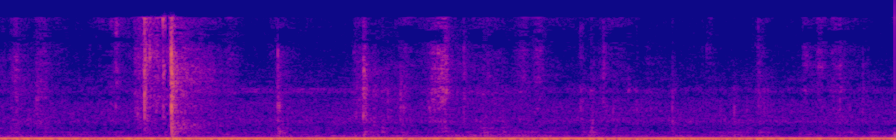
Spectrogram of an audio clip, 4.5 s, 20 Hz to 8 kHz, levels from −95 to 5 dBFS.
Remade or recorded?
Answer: recorded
